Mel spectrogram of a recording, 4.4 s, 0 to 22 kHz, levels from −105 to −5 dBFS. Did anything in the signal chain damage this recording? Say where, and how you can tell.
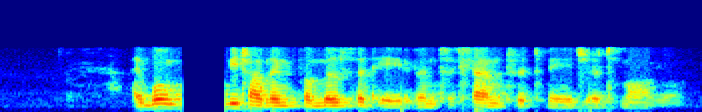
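Yes. The Bluetooth CVSD headset codec shapes the speech for the whole clip, at the codec stage. The audio is confined to roughly 250 Hz to 3.7 kHz, and the codec damage is plainly audible: scratchy s sounds, distortion on loud high content, and a granular hiss beneath everything. That texture fits a 64 kbps one-bit delta modulator whose adaptive step size can't keep up with fast, bright waveforms.

A playback stall at 1.14 to 1.41 s cuts the speech off mid-flow for about 0.27 s of silence. This is at the buffer or playback stage, and the abrupt drop to nothing, with no fade and no codec noise, points to a likely underrun or a blocked player thread. The output simply had nothing to play until data arrived again.

Time-compressed catch-up follows immediately, from 1.41 to 1.67 s. The speech runs at about double speed yet keeps its normal pitch. After the stall, the player drained its backlog by dropping small slices and cross-fading the remainder. 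The unchanged pitch shows that this is not simple resampling.

Unconcealed Bluetooth headset packet loss shows up twice on the radio link. At 2.51 to 2.54 s, about 15 ms of speech vanishes, which fits a couple of lost packets. At 3.69 s there is a shorter 7.5 ms hole, about one packet. Each gap has hard edges, and the speech returns briefly quieter, which matches the CVSD step size restarting from its idle state after the missing data.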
